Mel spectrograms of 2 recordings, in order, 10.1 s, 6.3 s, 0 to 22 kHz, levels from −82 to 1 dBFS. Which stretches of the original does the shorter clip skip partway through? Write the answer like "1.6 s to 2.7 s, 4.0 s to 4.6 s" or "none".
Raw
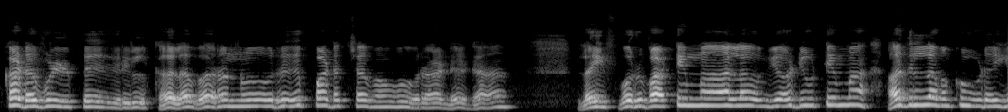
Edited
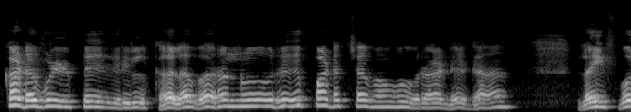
none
